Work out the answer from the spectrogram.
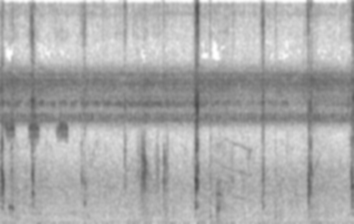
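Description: Irregular small clicks and taps of freshwater snail shells being handled while the meat is picked out of a shell by hand, one louder click about two and a half seconds in.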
